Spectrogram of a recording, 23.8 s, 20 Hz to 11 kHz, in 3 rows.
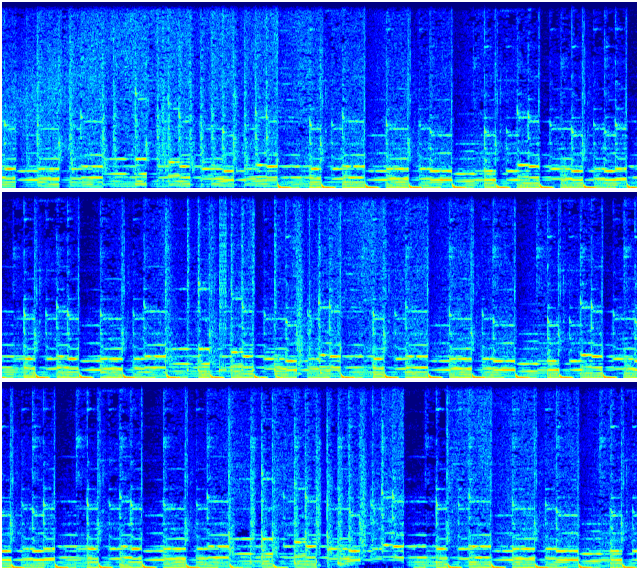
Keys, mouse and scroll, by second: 22.6 double click.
